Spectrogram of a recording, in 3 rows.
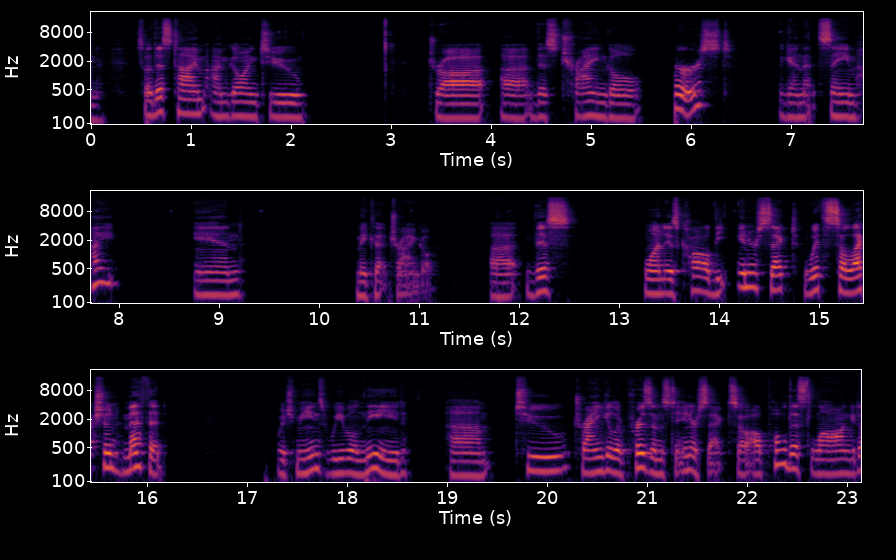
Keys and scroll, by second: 10.7 e, 11.4 space, 17.2 m, 18.2 p.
